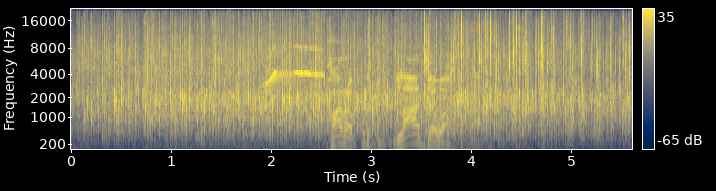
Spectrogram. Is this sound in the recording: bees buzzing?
no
